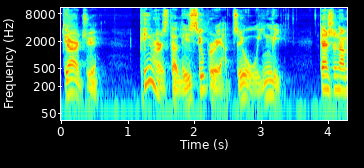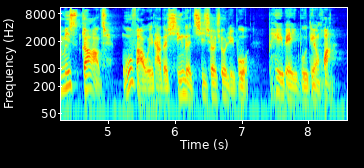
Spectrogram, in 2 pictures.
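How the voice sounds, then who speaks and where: Deep lively male English teacher. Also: slightly rough. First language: Chinese. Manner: explains slowly, models English words with drawn-out repetition. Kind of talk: recorded pronunciation lesson.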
